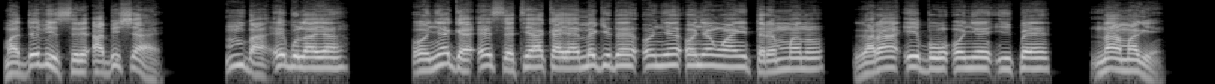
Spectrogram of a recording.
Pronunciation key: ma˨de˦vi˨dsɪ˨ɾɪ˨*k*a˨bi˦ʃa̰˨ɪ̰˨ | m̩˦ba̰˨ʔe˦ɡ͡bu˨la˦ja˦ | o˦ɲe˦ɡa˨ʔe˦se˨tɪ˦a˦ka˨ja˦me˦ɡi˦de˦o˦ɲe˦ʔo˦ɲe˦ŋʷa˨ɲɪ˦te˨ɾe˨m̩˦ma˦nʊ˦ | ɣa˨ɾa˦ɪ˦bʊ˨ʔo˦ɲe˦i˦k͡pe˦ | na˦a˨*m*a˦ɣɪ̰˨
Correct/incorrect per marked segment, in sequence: incorrect: ʔ, correct

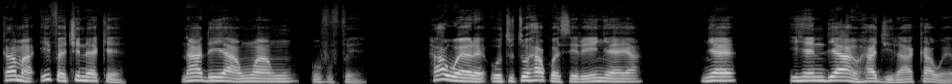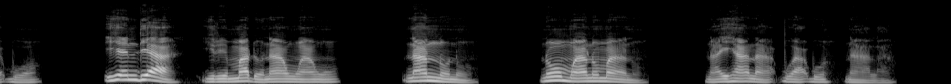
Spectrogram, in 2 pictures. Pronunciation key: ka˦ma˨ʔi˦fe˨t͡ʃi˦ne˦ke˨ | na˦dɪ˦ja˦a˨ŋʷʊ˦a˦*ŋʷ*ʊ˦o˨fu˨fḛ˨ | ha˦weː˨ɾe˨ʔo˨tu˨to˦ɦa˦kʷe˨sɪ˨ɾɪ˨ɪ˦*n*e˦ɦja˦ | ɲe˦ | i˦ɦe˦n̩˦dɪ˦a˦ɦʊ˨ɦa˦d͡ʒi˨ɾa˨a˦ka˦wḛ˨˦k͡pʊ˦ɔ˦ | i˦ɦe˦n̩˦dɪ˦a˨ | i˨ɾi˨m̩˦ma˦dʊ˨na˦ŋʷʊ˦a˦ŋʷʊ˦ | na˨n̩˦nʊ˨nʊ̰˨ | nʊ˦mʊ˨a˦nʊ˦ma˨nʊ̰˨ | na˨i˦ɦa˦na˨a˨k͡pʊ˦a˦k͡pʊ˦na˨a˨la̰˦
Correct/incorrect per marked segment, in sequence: correct, incorrect: ɲ

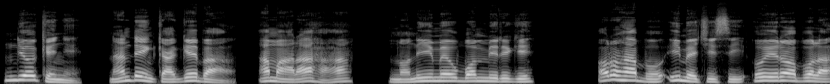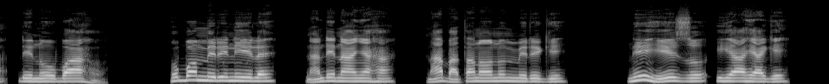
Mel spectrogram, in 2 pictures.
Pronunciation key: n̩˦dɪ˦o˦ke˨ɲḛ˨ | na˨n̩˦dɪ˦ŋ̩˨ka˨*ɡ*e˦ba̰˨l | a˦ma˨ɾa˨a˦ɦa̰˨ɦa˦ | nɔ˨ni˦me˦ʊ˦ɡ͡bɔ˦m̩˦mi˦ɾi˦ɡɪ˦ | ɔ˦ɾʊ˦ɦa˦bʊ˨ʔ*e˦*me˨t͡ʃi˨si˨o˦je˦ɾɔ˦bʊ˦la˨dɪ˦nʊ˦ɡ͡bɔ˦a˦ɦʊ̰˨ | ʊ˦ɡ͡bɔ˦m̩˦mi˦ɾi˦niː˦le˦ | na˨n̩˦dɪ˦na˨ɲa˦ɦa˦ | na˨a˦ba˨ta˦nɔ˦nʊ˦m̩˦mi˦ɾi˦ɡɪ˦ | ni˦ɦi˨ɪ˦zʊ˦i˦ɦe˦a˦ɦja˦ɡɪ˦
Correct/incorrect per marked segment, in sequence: correct, incorrect: i˦

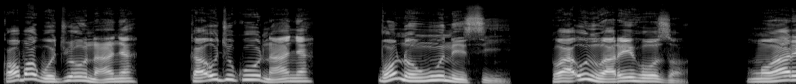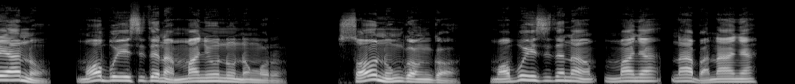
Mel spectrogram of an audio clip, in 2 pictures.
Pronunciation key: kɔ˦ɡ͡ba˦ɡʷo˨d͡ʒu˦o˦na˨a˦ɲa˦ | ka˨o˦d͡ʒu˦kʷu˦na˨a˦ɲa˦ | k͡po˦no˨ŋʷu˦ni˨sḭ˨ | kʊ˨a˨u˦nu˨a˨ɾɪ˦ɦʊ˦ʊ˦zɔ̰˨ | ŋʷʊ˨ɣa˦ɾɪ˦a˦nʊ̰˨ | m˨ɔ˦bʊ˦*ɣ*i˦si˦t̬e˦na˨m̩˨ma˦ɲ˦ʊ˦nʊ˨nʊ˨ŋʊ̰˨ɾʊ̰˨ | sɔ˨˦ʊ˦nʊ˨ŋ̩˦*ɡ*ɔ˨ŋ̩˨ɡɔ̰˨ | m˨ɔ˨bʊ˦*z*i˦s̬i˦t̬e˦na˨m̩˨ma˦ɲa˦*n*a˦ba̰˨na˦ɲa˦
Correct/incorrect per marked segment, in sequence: correct, correct, incorrect: ɣ, correct

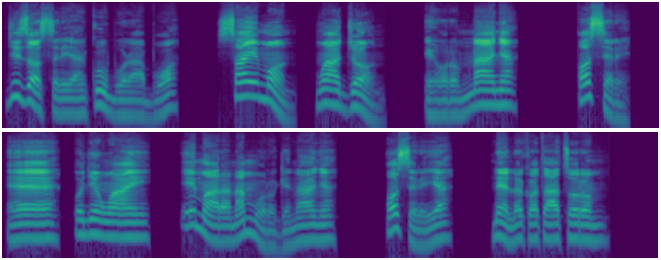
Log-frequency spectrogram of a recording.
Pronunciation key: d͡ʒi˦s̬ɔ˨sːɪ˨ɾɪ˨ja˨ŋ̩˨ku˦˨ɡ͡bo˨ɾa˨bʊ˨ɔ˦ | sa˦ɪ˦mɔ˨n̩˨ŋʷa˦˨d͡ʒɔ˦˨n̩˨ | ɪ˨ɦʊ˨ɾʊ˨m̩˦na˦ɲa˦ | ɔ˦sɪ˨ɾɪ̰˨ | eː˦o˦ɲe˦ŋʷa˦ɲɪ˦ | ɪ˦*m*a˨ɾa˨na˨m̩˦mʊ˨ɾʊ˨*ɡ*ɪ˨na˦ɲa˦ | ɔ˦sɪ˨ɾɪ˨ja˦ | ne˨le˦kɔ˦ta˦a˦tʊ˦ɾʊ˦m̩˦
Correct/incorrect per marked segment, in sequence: correct, correct

